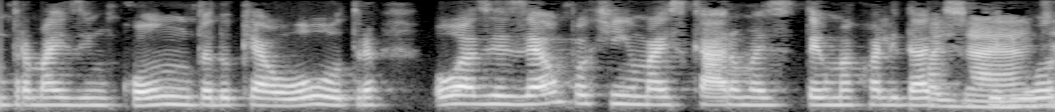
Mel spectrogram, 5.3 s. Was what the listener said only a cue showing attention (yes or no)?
yes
